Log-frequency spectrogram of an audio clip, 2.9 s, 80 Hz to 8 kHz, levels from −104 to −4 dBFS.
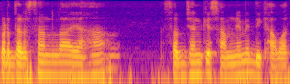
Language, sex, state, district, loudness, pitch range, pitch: Chhattisgarhi, male, Chhattisgarh, Rajnandgaon, -20 LUFS, 115-130 Hz, 125 Hz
